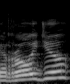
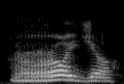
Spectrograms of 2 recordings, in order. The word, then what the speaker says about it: rojo: papel paper roll Rojo it's written with one R but you have to know that in pronunciation it's a double r so you don't say Rojo you say Rojo okay any Spanish word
